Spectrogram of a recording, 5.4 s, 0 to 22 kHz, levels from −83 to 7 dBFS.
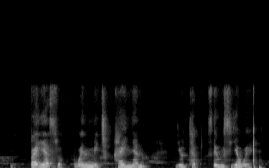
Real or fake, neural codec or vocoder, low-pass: fake; codec, 24 kHz, 1.2 kbps, DualCodec; 10.8 kHz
